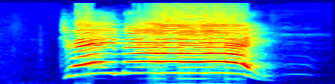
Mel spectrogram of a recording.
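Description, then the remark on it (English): A child lets out a single long, high-pitched scream from another room, wavering briefly near the start, then holding loud and steady for over a second before sliding down and cutting off. “Oh, they're screaming in the other room.”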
